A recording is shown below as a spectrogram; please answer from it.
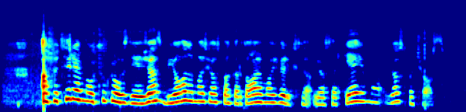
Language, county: Lithuanian, Utena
